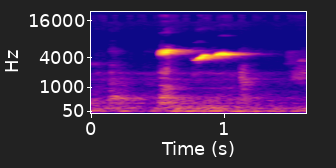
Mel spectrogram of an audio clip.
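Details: A brief high whistled phrase from a tit: a sharp high note sliding into a longer, slightly lower ringing whistle, in a quiet setting.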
